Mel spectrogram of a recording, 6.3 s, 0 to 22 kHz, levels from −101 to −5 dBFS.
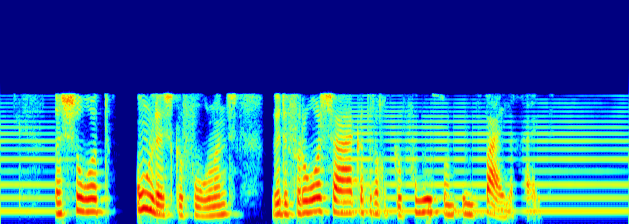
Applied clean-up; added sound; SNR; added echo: neural mask model RNNoise.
